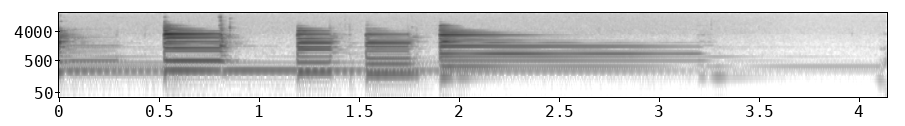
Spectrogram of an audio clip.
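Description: Acoustic guitar picking a short fingerstyle phrase of about five notes in quick succession, the last left ringing and fading, with hammered-on notes on the third and fourth strings.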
